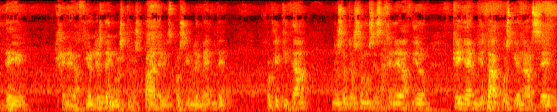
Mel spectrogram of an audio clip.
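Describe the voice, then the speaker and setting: Mellow-voiced man from Mallorca. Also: fairly high pitch, roomy sound, distant mic, slight background noise, poor audio. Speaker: journalist guest. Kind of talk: book presentation talk.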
